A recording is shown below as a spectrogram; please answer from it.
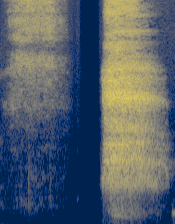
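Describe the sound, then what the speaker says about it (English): Two slow breaths, the first a soft airy inhale through the nose, then after a pause a louder, fuller exhale through the mouth, close and clear, with no speech. "Big breath, not just little, not little breaths, but breathing from my head all the way here, breathing low"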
